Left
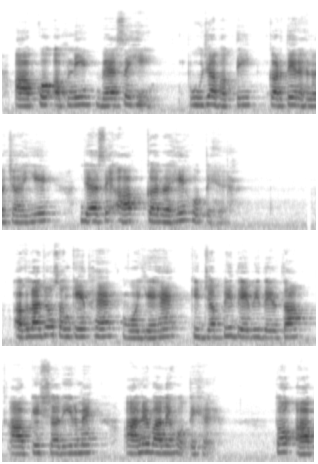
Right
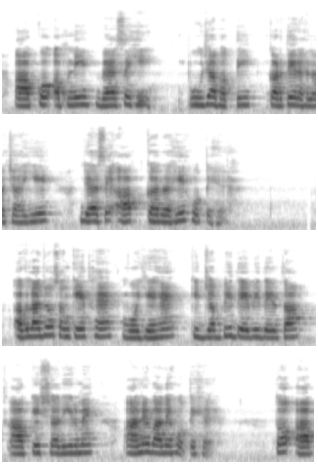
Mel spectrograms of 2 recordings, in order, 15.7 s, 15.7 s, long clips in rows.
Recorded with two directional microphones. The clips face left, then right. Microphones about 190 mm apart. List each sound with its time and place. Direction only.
0.1 s a woman's voice: 40° right (ahead or behind)
7.9 s a woman's voice: 40° right (ahead or behind)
